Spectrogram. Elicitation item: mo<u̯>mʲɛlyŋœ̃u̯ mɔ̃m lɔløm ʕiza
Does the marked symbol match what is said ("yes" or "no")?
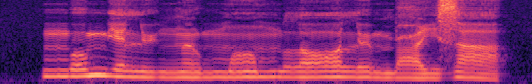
no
